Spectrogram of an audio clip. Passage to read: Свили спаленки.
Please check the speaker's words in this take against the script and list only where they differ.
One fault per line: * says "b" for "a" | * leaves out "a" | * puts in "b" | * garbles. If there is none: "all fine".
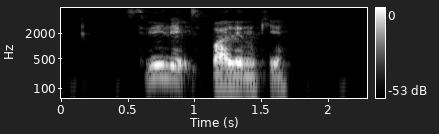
all fine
